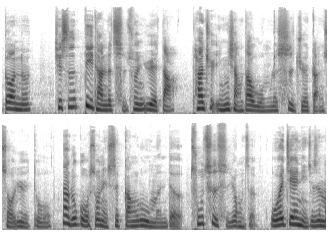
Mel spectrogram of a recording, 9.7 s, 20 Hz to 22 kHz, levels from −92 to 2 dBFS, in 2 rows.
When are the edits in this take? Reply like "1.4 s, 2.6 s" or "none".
5.7 s

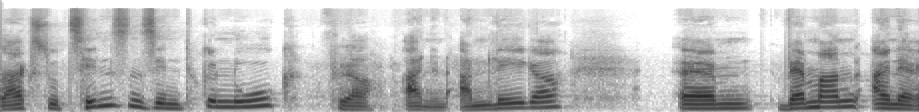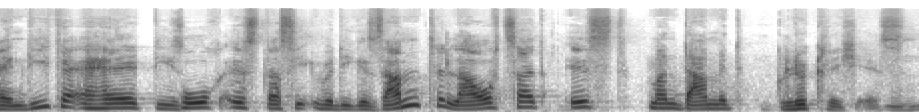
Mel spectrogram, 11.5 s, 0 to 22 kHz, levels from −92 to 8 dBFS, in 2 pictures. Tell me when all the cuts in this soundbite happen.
1.2 s, 6.8 s, 9.2 s, 9.8 s

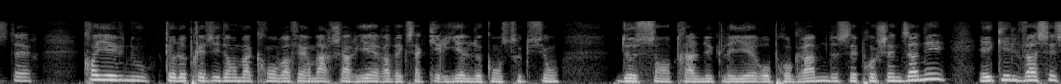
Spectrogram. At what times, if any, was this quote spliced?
1.6 s

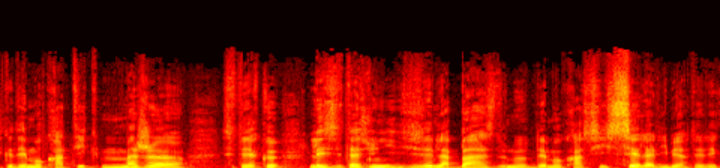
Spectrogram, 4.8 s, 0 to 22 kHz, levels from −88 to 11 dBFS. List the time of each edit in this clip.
none

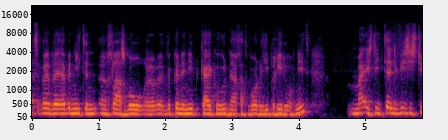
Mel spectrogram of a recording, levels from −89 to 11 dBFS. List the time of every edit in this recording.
3.0 s

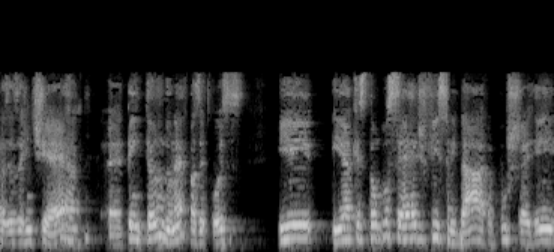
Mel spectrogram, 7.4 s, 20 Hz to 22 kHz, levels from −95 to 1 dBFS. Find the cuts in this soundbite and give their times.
2.8 s, 5.1 s, 6.0 s

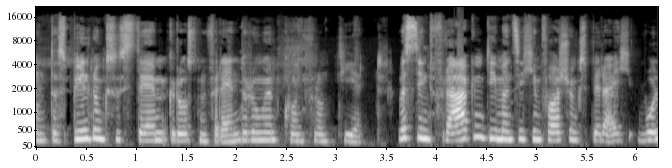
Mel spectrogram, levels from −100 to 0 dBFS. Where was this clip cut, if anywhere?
1.3 s, 3.6 s

